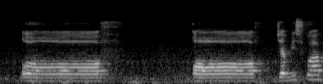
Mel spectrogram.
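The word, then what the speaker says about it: ق: क़ क़ क़ क़ाफ़ क़ाफ़। जब इसको आप प्रोनाउंस कर रहे होंगे ना, यहाँ बैक साइड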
